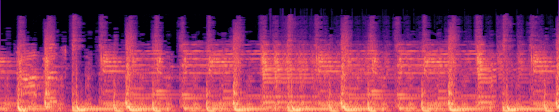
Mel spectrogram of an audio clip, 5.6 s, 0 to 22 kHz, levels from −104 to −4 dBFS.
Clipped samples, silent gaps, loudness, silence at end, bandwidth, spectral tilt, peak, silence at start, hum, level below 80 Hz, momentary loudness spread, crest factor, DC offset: under 0.1%; none; -20 LUFS; 0 s; 12.5 kHz; -6.5 dB/octave; -6 dBFS; 0 s; none; -30 dBFS; 4 LU; 12 dB; under 0.1%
